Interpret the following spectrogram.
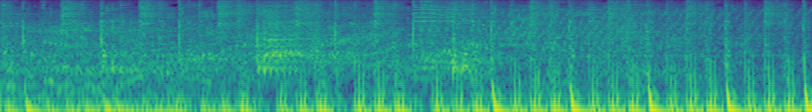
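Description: Dark psytrance: a fast, steady kick drum and rolling bassline under swirling synth effects. The kick briefly drops out near the middle and then comes back in.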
